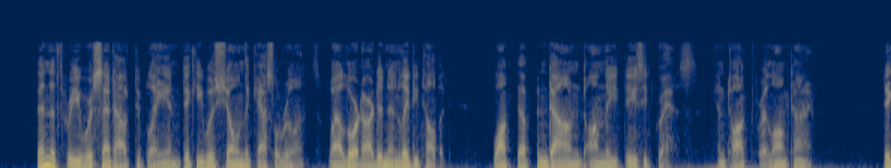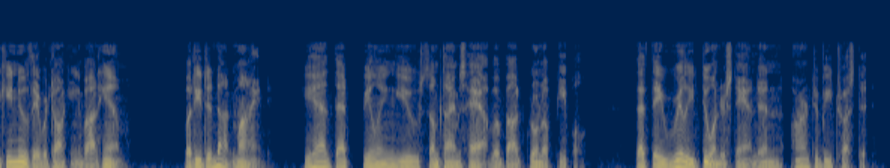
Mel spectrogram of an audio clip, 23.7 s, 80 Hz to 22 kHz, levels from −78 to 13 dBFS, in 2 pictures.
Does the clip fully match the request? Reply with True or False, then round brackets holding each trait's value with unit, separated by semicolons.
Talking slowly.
False (170 wpm)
